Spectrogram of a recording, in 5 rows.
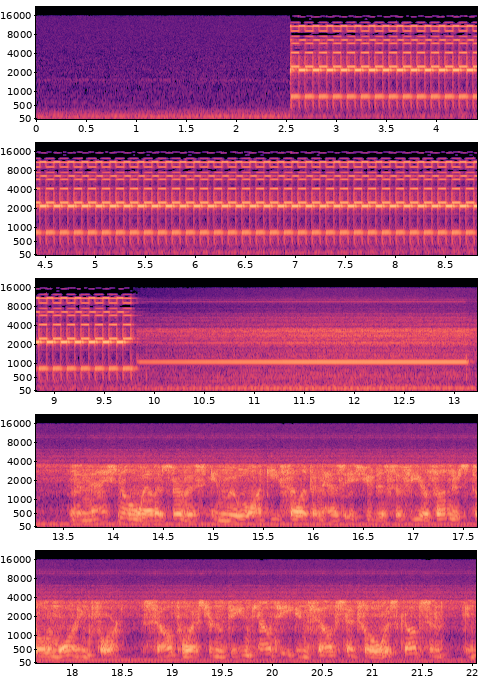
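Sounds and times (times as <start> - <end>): rapid pulsing alarm beep: 2.6 - 13.2
steady warning alarm tone: 2.6 - 22.0.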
